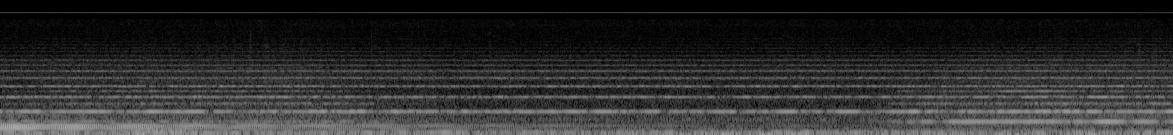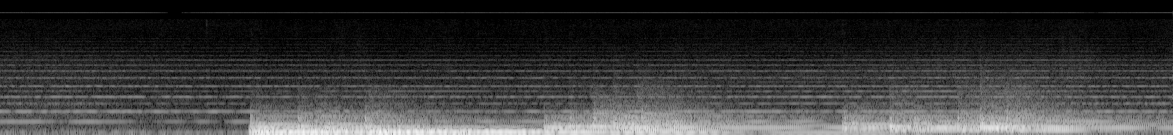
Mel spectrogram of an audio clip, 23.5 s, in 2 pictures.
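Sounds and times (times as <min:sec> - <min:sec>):
timpani: 0:14.2 - 0:22.9.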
